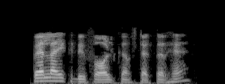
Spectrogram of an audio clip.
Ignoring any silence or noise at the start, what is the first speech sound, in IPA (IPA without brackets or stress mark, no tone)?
p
